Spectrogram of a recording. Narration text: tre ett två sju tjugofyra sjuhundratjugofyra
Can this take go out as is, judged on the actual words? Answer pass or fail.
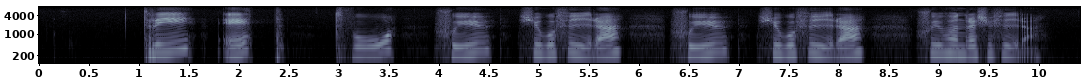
fail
